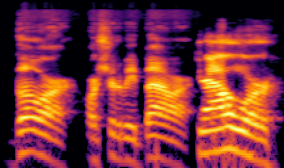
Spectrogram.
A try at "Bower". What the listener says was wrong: It's not like the German farmer. It's B-O-W. It's not B-A-U-E-R. It's Bauer. B-O-W-E-R.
